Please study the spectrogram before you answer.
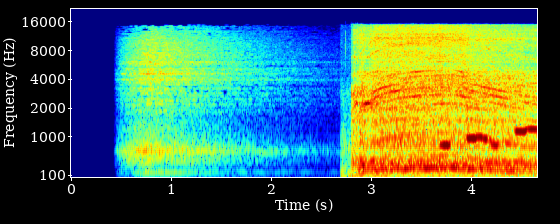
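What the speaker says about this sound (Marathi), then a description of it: "अगं तुझ्या मिक्सरच्या आवाजाने आनंदी रडायला लागली।" A kitchen mixer grinder in a home: a short whir fades out, then after a brief pause the machine starts again with a loud, steady, high whining roar that runs to the end.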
